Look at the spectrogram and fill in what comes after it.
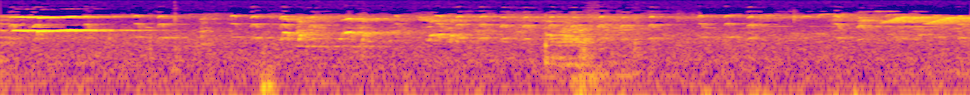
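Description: Faint bird chirps, a few short high calls with a quicker run of notes near the end, and a soft knock about three seconds in.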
